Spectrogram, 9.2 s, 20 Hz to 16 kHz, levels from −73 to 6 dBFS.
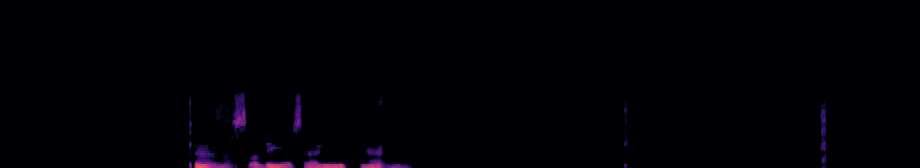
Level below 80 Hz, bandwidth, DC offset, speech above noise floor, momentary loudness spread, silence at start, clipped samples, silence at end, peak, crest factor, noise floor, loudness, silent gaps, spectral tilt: -74 dBFS; 7.4 kHz; under 0.1%; over 56 dB; 23 LU; 1.9 s; under 0.1%; 0.95 s; -18 dBFS; 22 dB; under -90 dBFS; -35 LUFS; 3.51-3.60 s, 4.13-6.18 s, 6.32-8.20 s; -7.5 dB/octave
